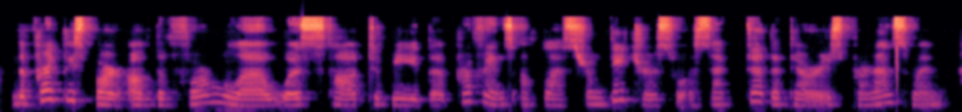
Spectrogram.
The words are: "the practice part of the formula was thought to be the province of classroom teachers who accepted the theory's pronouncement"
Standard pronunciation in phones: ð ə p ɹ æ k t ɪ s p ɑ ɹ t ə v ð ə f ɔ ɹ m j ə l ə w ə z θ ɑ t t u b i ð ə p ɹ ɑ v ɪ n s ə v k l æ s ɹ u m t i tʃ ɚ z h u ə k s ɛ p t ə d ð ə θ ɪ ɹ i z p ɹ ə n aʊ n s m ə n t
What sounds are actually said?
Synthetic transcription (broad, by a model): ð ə p ɹ æ k t ɪ s p ɑ ɹ t ə v ð ə f ɔ ɹ m j ə l ə w ə z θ ɑ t t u b i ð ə p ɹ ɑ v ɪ n s ə v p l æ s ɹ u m t i tʃ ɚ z h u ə s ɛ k t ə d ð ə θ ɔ ɹ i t p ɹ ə n aʊ n s m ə n t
